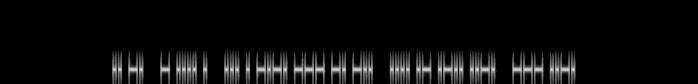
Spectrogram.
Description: Morse code, heard as a keyed tone, about 44 wpm, 700 Hz. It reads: IN THE SECOND HALF OF
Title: Sets of 5 Words 45wpm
